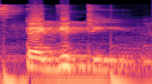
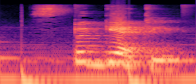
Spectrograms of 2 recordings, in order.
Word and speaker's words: spaghetti: of long thin strings it is often incorrectly pronounced as spaghetti please remember the SPE here is pronounced as s pu h spa spa forget hence the correct pronunciation of the word is spaghetti tortilla is a thin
